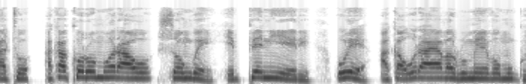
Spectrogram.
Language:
Shona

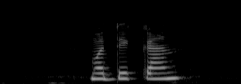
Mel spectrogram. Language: Nepali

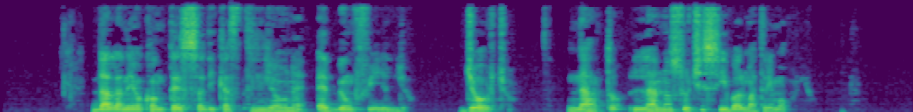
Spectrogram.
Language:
Italian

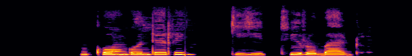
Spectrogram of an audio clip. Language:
Taita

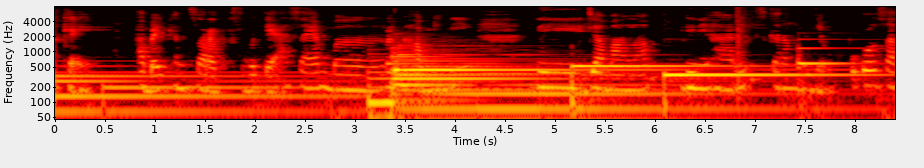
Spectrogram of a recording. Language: Indonesian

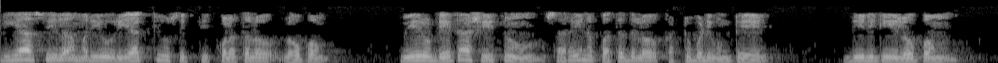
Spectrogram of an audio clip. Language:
Telugu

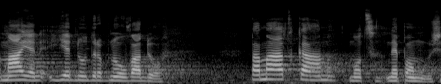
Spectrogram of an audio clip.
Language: Czech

